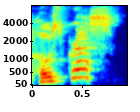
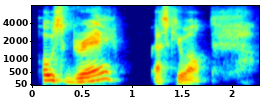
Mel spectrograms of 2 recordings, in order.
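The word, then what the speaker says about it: PostgreSQL: see what but yeah so it's post gray sql um the people i worked with they called it postgres i would love to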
